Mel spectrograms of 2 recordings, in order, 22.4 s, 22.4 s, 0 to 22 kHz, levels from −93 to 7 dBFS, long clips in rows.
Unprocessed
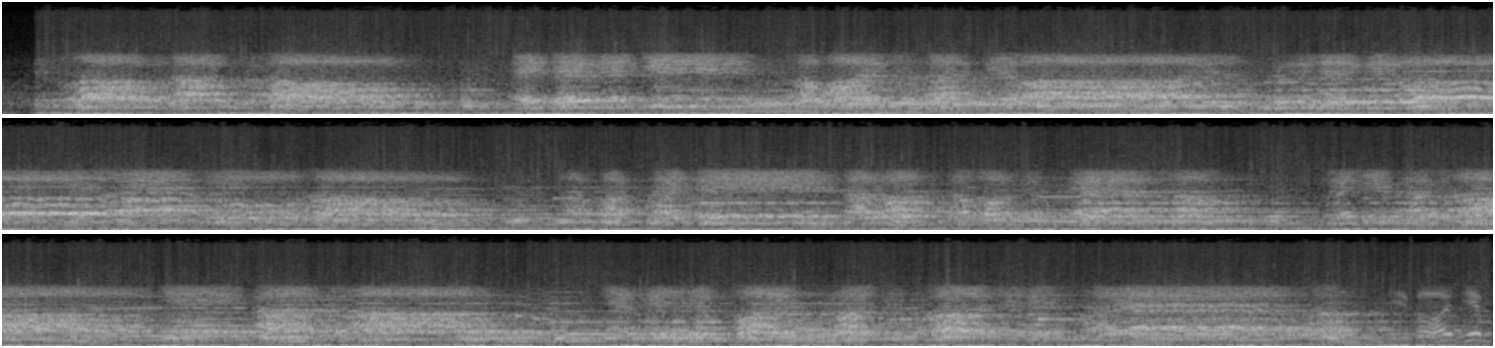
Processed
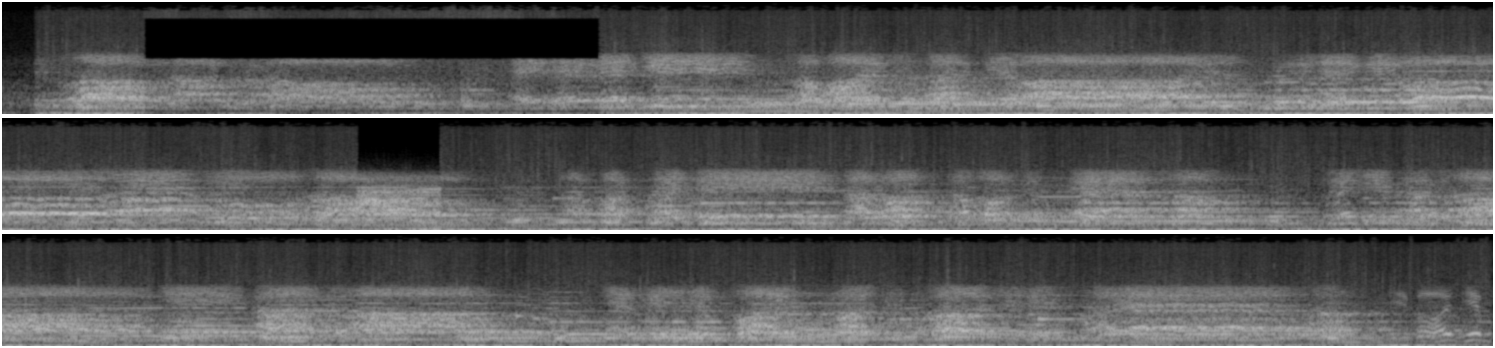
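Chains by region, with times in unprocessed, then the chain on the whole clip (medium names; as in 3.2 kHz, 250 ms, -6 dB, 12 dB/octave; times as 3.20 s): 0.71–2.99 s: tilt EQ +2 dB/octave + compression 3:1, threshold -27 dBFS + brick-wall FIR band-stop 2.7–12 kHz
9.23–9.65 s: resonant low-pass 1.5 kHz, resonance Q 8.1 + doubling 21 ms -4.5 dB
whole clip: none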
